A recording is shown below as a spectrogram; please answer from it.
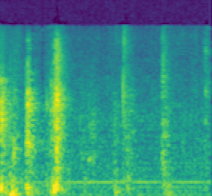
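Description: A few short, soft knocks and rustles of objects being handled and moved, over a faint steady hum.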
